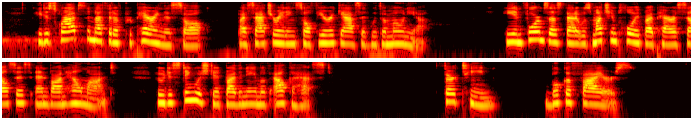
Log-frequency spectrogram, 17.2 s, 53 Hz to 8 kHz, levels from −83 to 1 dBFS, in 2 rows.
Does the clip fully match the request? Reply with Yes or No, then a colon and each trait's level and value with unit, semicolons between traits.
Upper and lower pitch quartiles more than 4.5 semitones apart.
No: average, 3.3 semitones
